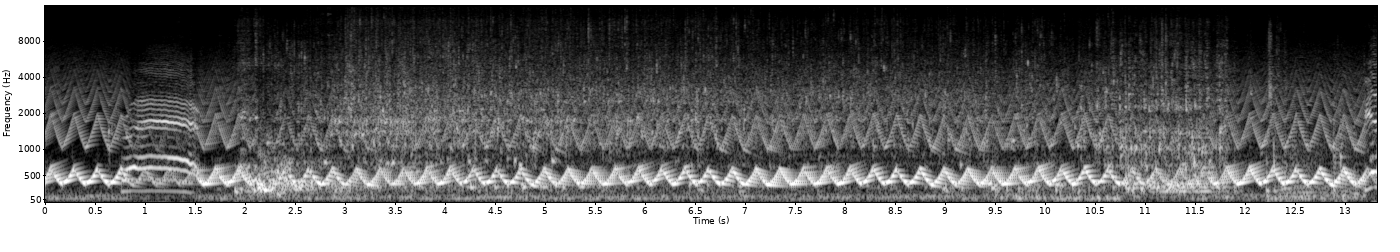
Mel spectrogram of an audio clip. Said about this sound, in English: The collision proximity alarm is summoned.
